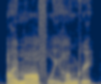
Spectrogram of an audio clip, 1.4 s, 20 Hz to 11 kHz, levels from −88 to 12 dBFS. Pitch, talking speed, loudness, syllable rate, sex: 190 Hz, 135 wpm, -15 LUFS, 5.4 syllables/s, female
